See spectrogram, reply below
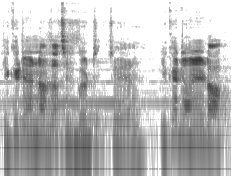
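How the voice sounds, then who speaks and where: A woman's voice: deep voice, very fast, sharp tone. A woman giving casual reaction commentary as she streams a game. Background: game audio and music.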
